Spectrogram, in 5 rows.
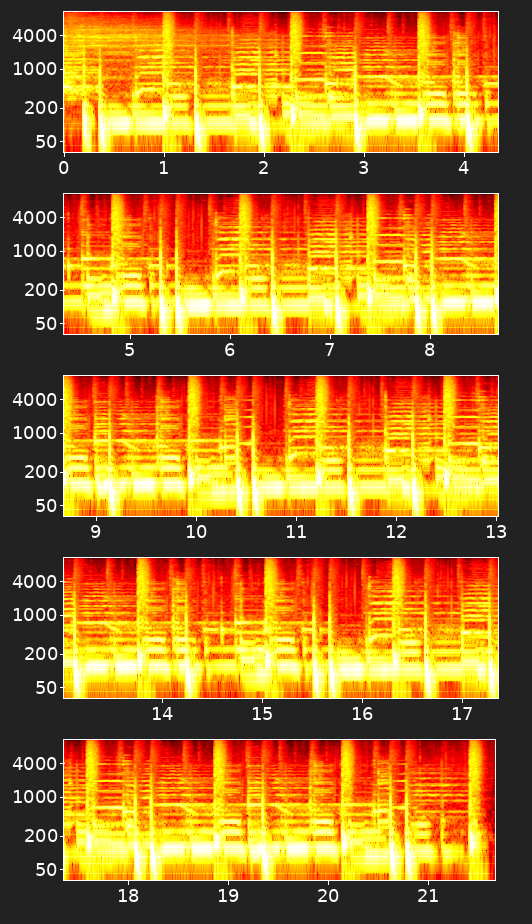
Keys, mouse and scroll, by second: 6.5 click, 9.8 ctrl+d, 12.6-14.8 drag, 18.2 click, 19.2 Return, 20.5-21.6 click.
